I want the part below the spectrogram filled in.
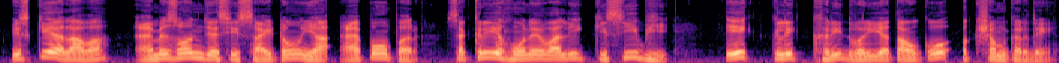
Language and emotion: Hindi, neutral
